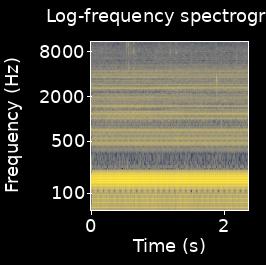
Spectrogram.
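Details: LG UP970 4K Blu-ray player playing a disc: constant loud low buzzing from the disc drive, linked to laser movement and disc spin; a known complaint in reviews, cause not confirmed.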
